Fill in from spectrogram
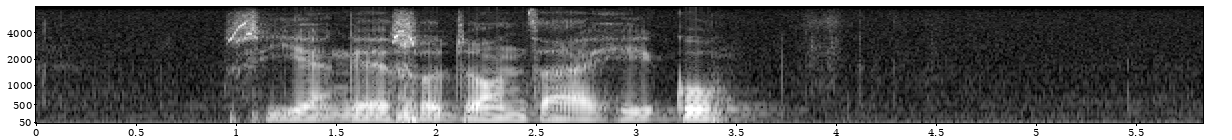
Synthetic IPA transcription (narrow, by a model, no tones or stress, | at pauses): ʂijɛŋɡɛʂɔb͡ʐɔnd͡zaɦiku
